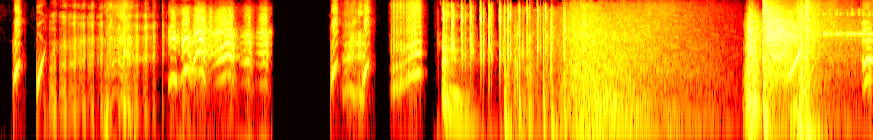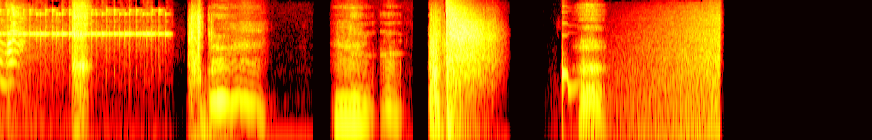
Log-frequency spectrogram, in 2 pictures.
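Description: A cartoon character babbles in a high, squeaky, comic voice.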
